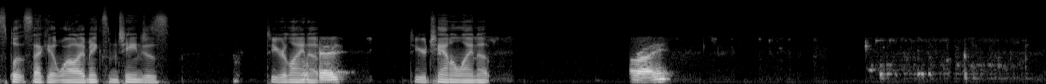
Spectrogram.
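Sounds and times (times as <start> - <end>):
speech: 0.0 - 5.0, 6.3 - 6.8
water running from a faucet into a glass: 8.6 - 10.4.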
